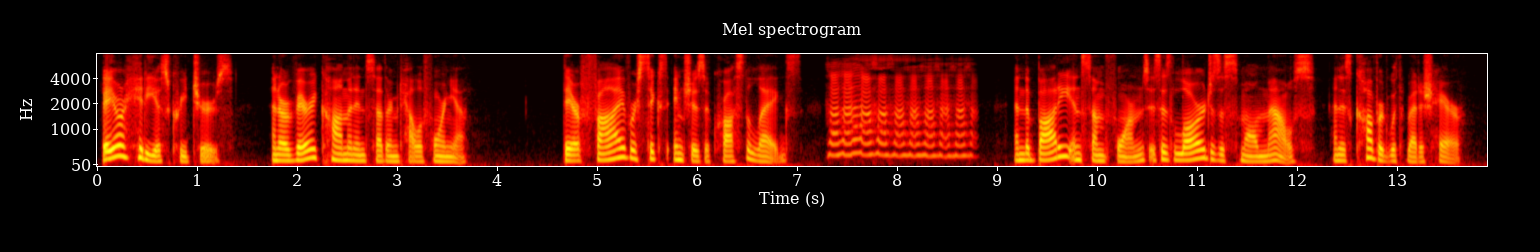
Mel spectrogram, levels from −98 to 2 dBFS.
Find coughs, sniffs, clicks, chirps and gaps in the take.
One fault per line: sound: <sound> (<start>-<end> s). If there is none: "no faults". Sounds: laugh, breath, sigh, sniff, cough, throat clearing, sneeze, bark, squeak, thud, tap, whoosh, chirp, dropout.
sound: laugh (7.3-8.8 s)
